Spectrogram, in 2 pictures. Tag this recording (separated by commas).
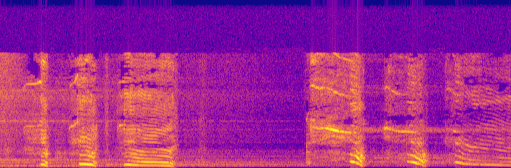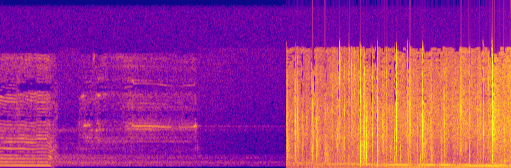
dog whimpering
